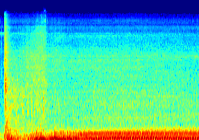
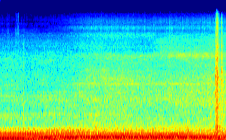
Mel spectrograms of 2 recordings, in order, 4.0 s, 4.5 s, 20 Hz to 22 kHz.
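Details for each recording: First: 1971 Ford Maverick 302 V8 after the Edelbrock Pro Flo 4 EFI swap: brief crank, catches within about a second and settles into a steady, even idle. Clean, quick start the owner never got with the carburetor. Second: 1971 Ford Maverick 302 V8 with a newly installed Edelbrock Pro Flo 4 EFI: steady deep idle broken by a single sharp pop. Occasional backfire; the owner suspects the distributor timing (about -12 degrees, not yet set with a timing light).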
